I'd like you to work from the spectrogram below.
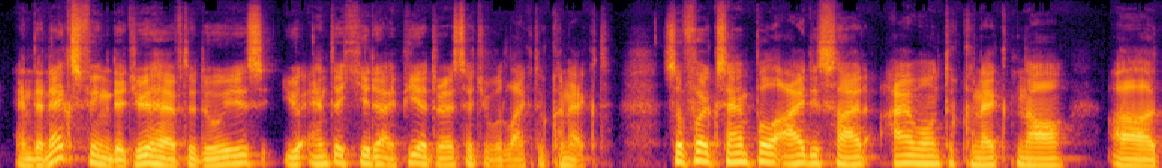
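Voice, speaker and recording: A man from Croatia, speaking English, walks through a setup step by step and checks in with "okay?" and "you know". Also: fairly low pitch. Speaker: product presenter. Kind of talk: casual screen-recorded tutorial.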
